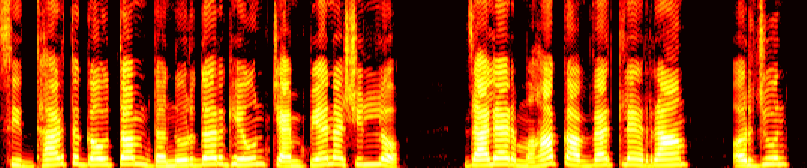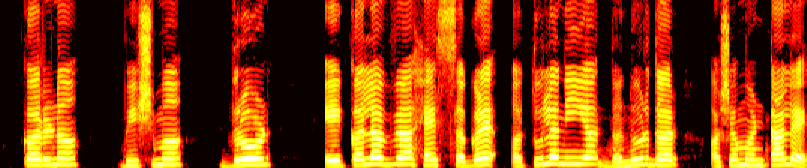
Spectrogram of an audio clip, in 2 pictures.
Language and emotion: Goan Konkani, neutral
